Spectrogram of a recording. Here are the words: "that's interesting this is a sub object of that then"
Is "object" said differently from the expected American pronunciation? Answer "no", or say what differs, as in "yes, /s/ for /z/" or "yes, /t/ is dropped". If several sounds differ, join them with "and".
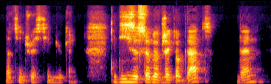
no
